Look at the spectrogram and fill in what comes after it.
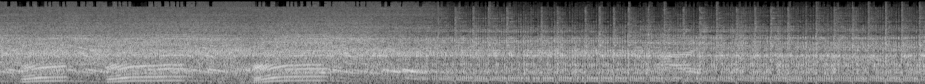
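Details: Stihl MS440 chainsaw with 24-inch reconditioned bar and brand new chain: fires up with quick rising and falling revs, then a crisp steady buzz at speed; starts easy, runs healthy.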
